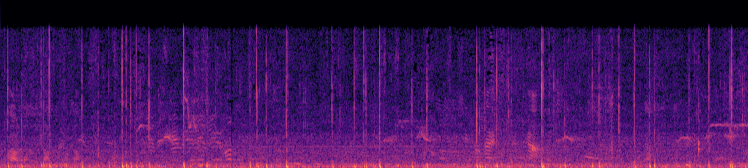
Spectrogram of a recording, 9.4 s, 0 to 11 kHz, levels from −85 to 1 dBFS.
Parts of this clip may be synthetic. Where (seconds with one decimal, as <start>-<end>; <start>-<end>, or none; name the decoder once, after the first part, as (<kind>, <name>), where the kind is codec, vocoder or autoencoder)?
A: 0.0-0.4 (vocoder, BigVGAN v2); 2.1-3.8; 6.4-9.4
